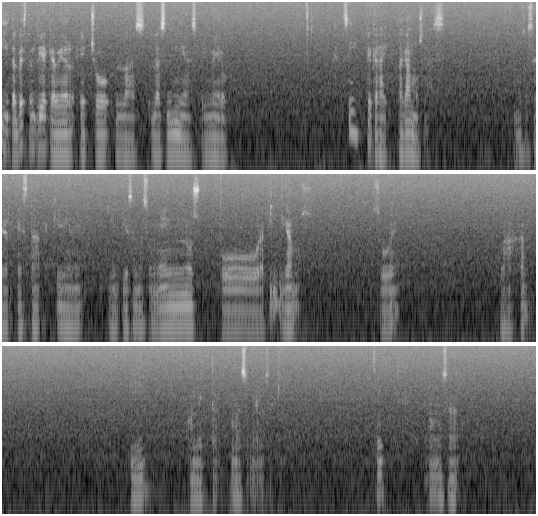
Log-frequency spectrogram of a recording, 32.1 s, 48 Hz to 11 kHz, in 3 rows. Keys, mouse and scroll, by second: 0.8 click, 1.6-2.0 scroll up 2, 2.7 scroll up 2, 3.2-4.1 scroll down 4, 4.5-4.8 scroll up 2, 5.0-5.3 scroll down 2, 5.9 scroll down 2, 6.3 scroll up 2, 7.3 click, 9.2 click, 17.4 click, 18.6-19.9 drag, 20.4 click, 22.6-24.2 drag, 26.3 click, 28.4 click, 31.1-32.0 drag.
